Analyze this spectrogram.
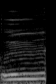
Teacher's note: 으 하면 입술이 평평해지고 평순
